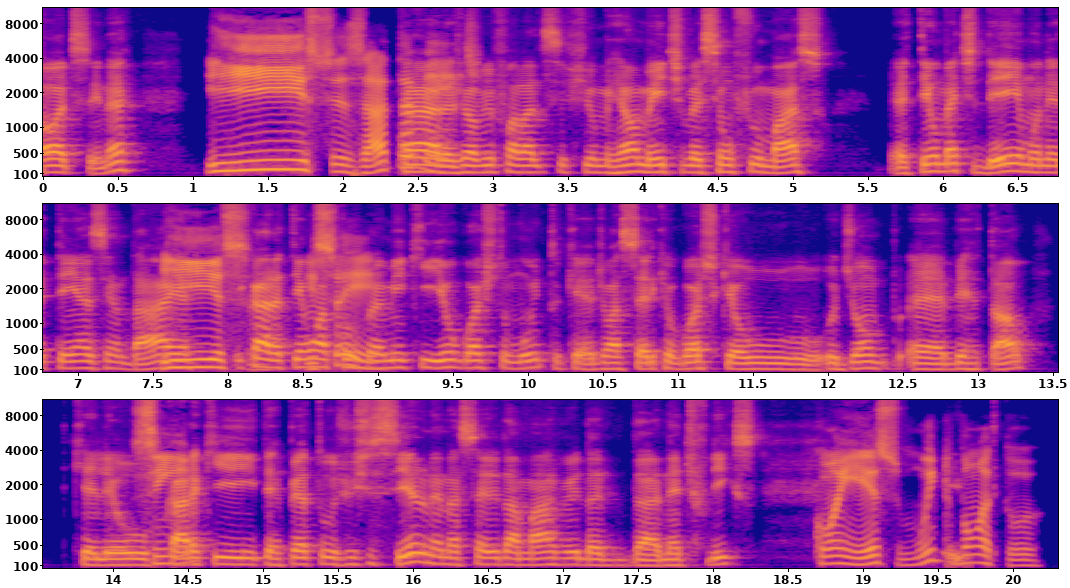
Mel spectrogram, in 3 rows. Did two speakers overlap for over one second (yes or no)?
yes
